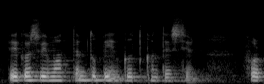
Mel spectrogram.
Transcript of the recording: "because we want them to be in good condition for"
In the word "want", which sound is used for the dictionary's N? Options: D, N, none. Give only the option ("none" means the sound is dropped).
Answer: none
